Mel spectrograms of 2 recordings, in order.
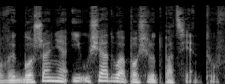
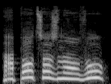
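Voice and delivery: man squeaking in a mock wife's voice; lisping squeak. A narrator's reading. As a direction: squeal it with a lisp like a housewife. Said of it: "piszczał dalej Janusz".

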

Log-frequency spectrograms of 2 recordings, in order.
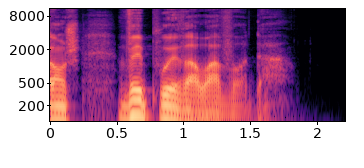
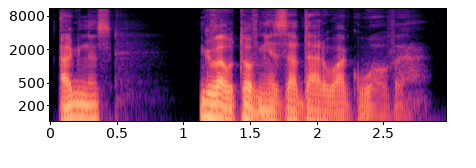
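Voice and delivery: ordinary delivery

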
